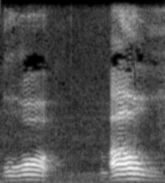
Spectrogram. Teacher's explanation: غین تھوڑا heavy letter ہے, meaning کہ آپ کا جو ٹنگ ہے نا اس کی بیک تھوڑی اوپر ہوئے گی, اور آپ کو ماؤتھ میں لگے گا کہ تھوڑی جیسا ہوا بھری ہوئی ہے.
